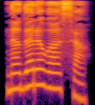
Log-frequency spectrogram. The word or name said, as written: ನಗರವಾಸಿ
